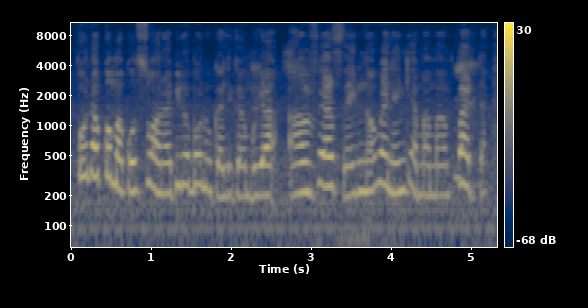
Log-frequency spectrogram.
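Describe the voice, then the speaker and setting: A woman with a high voice chats on a live stream, calling out viewers' names and answering their comments. She is animated and laughs often. A faint noise sits under her voice. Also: normal speed. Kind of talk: casual live chat, switching between Lingala and French.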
